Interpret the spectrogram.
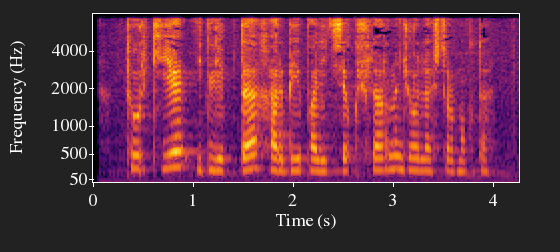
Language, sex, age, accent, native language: Uzbek, female, 18-24, Qashqadaryo, Uzbek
